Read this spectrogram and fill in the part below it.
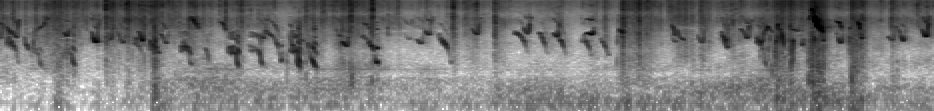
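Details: Natal spurfowl in South Africa giving a long raucous cackling series of many short descending notes, crowded and overlapping, with a louder burst near the end and a low ambient hum beneath.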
